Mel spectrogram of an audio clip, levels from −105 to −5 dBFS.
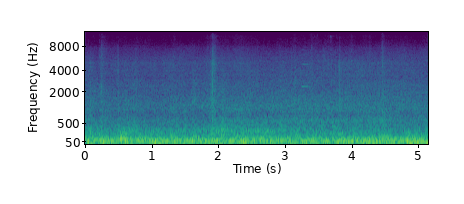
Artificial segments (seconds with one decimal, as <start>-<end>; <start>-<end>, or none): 0.0-2.6; 3.8-5.1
